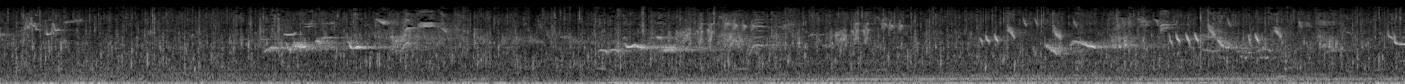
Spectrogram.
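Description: Water from a mini water pump pouring in a thin stream into a small toy pond, over a steady low hum, with birds chirping many times throughout.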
